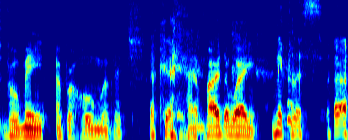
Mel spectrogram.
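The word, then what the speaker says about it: Roman Abramovich: to contend with as you're always correcting my pronunciation um it's romaine abrahomovic okay by the way nicholas but um sorry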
